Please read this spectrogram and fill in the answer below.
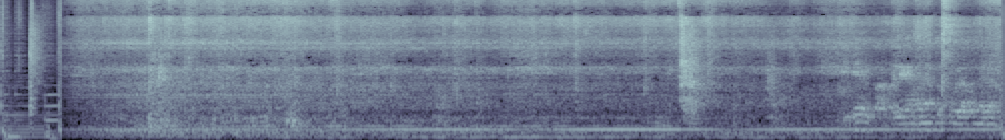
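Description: A steady low hum, with faint voices now and then and a single sharp knock about seven seconds in.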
